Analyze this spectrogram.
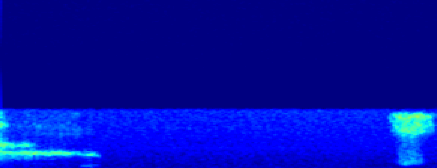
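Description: A person yawns, a drawn-out, wavering vocal sound at the start that trails off into quiet. A short second vocal burst follows near the end.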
